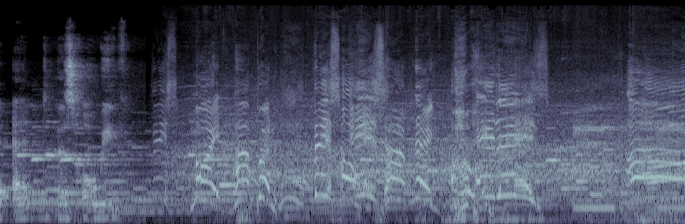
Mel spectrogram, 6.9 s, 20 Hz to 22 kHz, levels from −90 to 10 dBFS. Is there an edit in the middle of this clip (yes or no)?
yes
